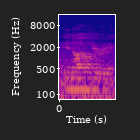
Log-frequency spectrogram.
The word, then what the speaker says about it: inaugurate: What's the proper pronunciation? Inaugurate. Inaugurate when Solomon inaugurate inaugurate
